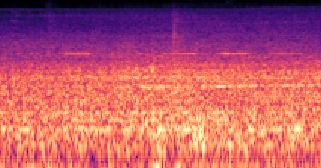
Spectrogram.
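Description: Steady outdoor hum of distant road traffic heard from high up, with a faint high beep coming and going, like a vehicle's reversing alarm.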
